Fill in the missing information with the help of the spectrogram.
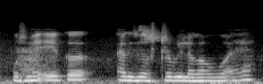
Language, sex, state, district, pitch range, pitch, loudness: Hindi, male, Uttar Pradesh, Shamli, 170-195 Hz, 180 Hz, -13 LUFS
